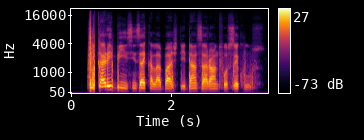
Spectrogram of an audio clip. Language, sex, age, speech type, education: Nigerian Pidgin, male, 15-29, spontaneous, secondary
